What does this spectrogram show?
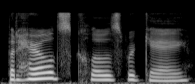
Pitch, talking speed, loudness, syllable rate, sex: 210 Hz, 155 wpm, -17 LUFS, 4.5 syllables/s, female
